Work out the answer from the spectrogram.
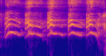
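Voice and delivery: very high yelps of a falling dog; imitated high dog yelps; dog yelping. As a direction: yelp like a hurt dog. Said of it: "the only thing you could hear was like".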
